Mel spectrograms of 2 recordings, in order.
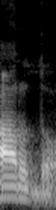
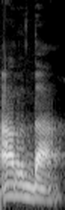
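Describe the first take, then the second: First: আর দ ending in a round "daw"; full round-mouthed আর দ; corrected rounded vowel. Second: আর দা ending in an open "daa"; thin, unrounded আর দা; faulty open vowel. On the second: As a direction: mimic the mistaken "ar-daa". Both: Shown as a demonstration. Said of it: "না আর দা, না হুজুর".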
